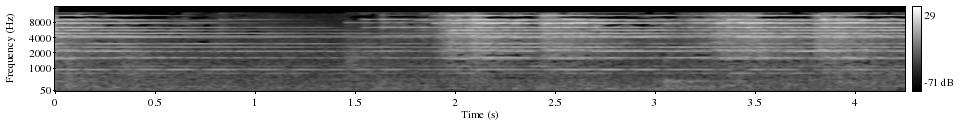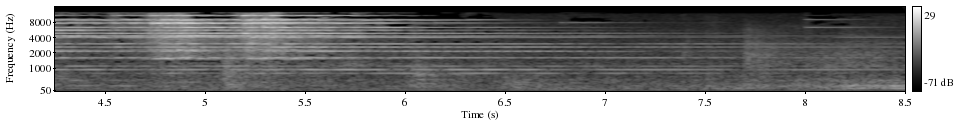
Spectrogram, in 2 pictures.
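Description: Altar bells rung in several shakes at the elevation of the chalice, high bright ringing that fades out over the last few seconds. The ringing marks the consecration and elevation of the chalice at Mass.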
